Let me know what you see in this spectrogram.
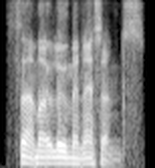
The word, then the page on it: thermoluminescence: British English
